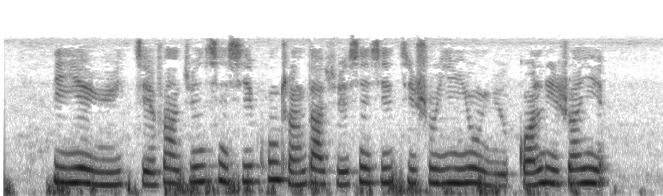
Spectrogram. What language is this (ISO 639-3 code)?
zho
